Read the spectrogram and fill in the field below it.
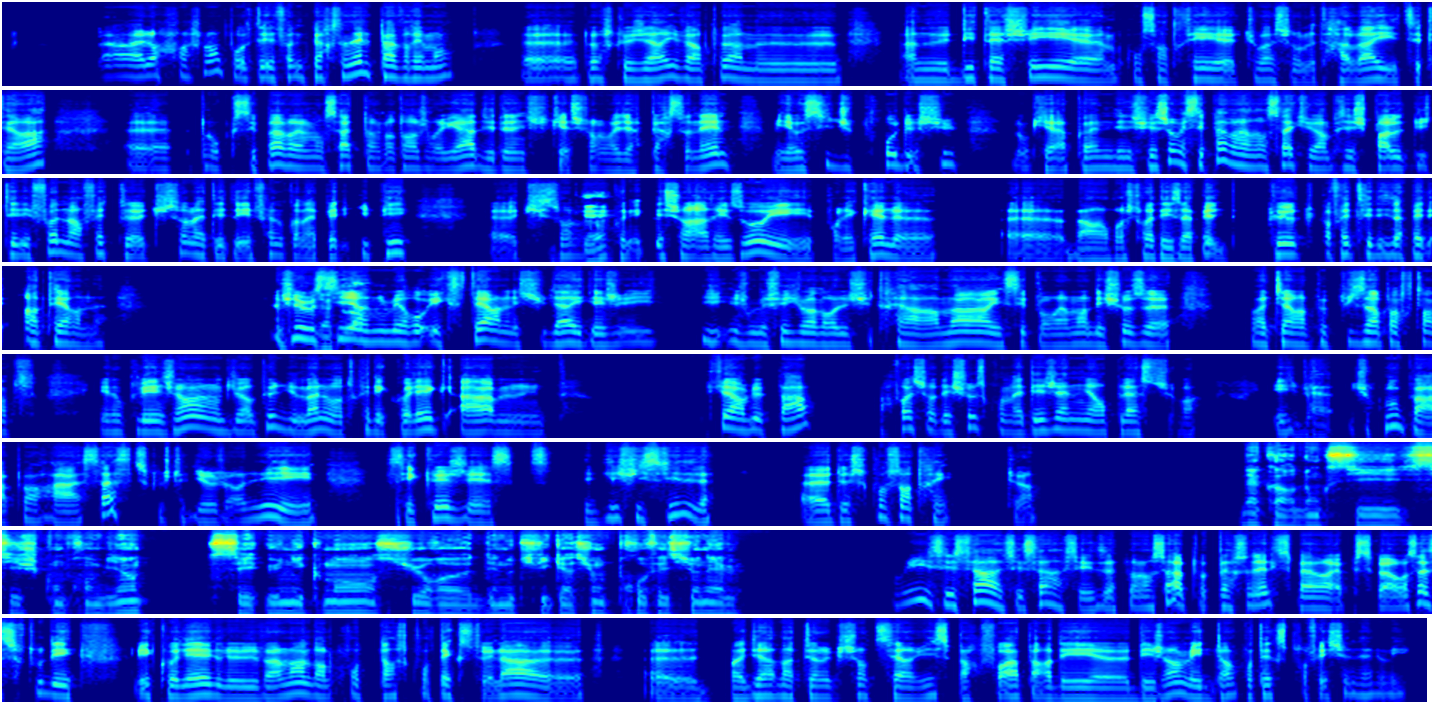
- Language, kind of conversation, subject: French, advice, Comment rester concentré quand mon téléphone et ses notifications prennent le dessus ?
- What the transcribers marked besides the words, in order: none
